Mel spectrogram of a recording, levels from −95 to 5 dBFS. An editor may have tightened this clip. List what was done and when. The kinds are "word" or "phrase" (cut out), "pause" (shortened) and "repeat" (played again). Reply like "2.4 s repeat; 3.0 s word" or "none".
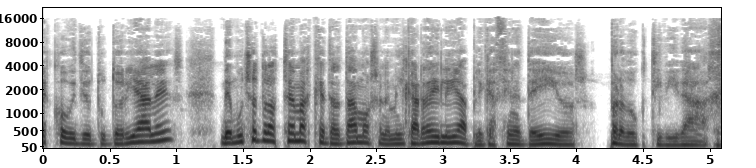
none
